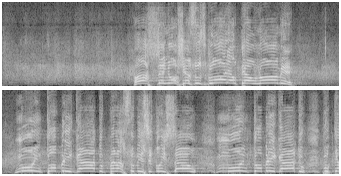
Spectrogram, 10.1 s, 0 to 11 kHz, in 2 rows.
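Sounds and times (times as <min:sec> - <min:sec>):
audience applauding: 0:00.0 - 0:10.1
speech: 0:02.0 - 0:04.5, 0:05.2 - 0:10.1.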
